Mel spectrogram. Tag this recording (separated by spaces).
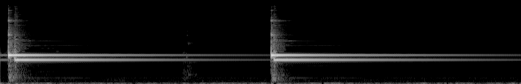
doors bell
